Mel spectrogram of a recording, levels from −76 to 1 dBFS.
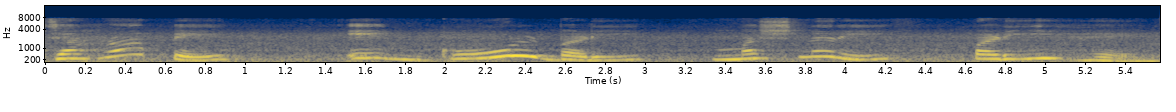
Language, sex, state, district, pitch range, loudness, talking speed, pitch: Hindi, female, Madhya Pradesh, Dhar, 210-295 Hz, -15 LUFS, 85 wpm, 255 Hz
